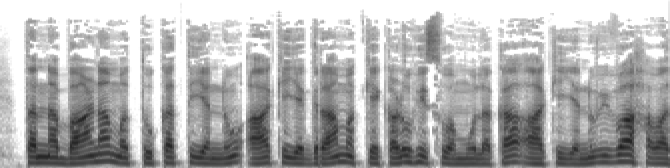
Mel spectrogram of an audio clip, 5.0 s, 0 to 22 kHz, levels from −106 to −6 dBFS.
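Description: A speech clip showing heavy MP3 compression, likely from a low-bitrate encode around 64 kbps: the treble is cut off at 16.8 kHz, and watery, swirling artefacts are plainly audible. Pre-echo from the transform blocks spreads quantisation noise ahead of sharp attacks at 1.05, 1.21 and 2.08 s, so each onset is preceded by a brief hiss and sounds softened.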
